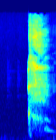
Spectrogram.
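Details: Person who says they are sick with a headache and not feeling good: a single abrupt, harsh cough after a brief quiet moment, fading over about half a second.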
